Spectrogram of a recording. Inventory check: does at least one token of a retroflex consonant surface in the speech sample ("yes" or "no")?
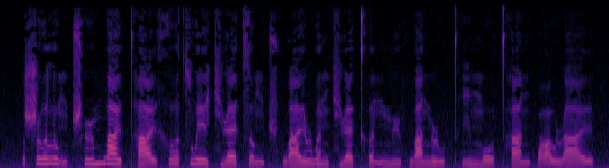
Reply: yes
